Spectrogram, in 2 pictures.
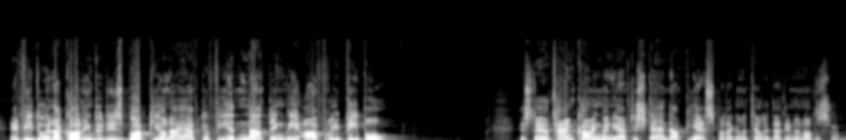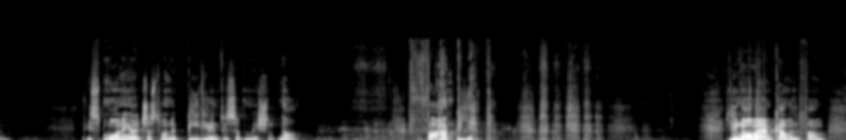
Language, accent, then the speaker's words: English; Switzerland; English is a second language; Let me tell you something. I grew up in Switzerland. They came out of the Second World War.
